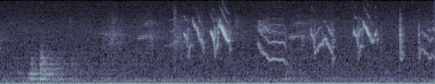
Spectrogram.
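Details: Pet budgerigars warbling in a run of rapid, twisting chirps, with a low muffled sound at the start.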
